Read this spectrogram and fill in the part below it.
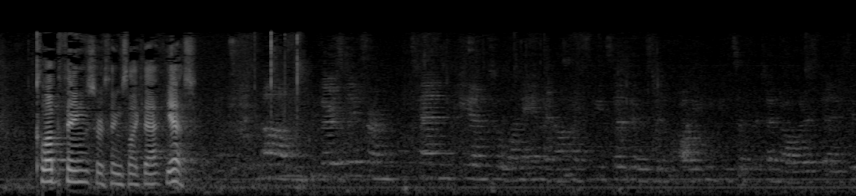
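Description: A middle-aged woman speaks loudly and with animation through a microphone in a large echoing hall.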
